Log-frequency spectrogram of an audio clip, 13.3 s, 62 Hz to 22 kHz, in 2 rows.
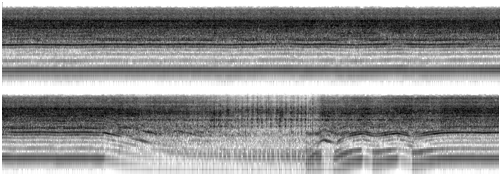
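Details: Poulan 2450 chainsaw with 18-inch bar, reassembled after chain, bar and handle work; steady high two-stroke scream bogs smoothly into the cut and picks back up cleanly; healthy saw cutting under load.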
